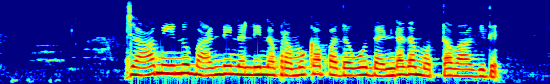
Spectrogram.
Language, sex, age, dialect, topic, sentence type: Kannada, female, 36-40, Coastal/Dakshin, banking, statement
